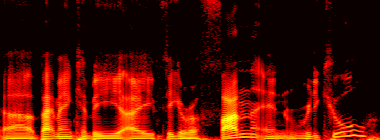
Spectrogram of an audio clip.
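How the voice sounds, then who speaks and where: This is a man's voice. He speaks with an Australian accent. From Queensland, Australia (rural, Bundaberg). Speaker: podcast host, comic writer and artist. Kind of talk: casual solo talk about comics. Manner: hesitant, many fillers and restarts.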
